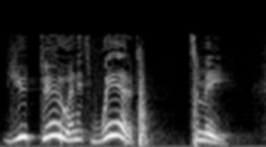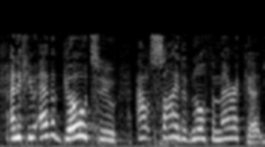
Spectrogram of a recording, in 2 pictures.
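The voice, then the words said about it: Non-North American accent, Pierce Brosnan-like. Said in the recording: “I really like your accent ... Somebody told me that I sounded like Pierce Brosnan.”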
